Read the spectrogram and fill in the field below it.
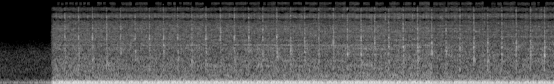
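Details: Mopar B-body big-block V8 ("General Lee") at idle: a fast, fairly regular tick about three or four times a second that suddenly appeared on a start after a weekend of driving; owner suspects the exhaust flange gasket.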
